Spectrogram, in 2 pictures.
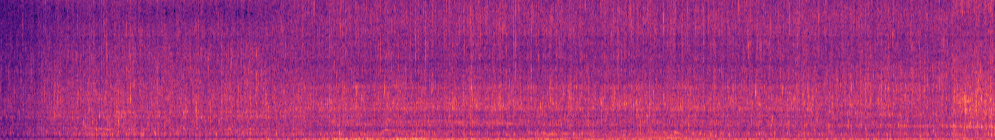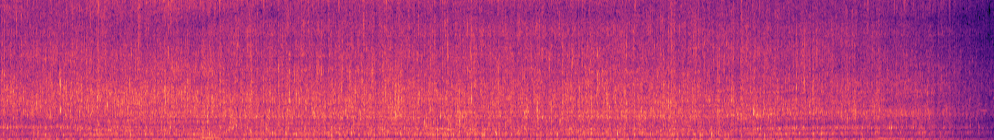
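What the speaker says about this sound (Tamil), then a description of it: "ஆழ்துளை கிணற்றிலிருந்து தானாக வெளியேறும் தண்ணீர் விளைநிலங்களுக்கு வழிந்தோடியது" Water flowing freely out of an unused borewell and spilling across farm fields, a steady broadband rush that grows louder and brighter about halfway through, continuous and fairly close.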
